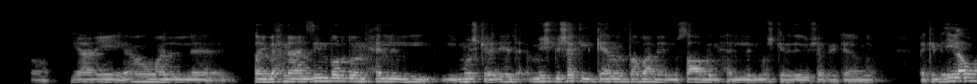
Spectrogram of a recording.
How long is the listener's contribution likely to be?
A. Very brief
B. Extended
A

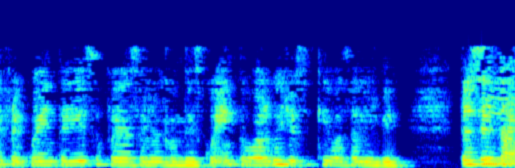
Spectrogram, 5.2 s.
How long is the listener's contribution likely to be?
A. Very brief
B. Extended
A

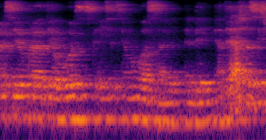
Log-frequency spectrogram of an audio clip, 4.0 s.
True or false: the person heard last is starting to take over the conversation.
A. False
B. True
A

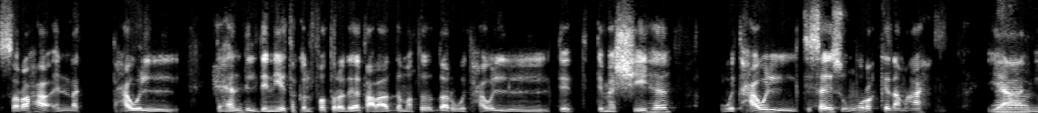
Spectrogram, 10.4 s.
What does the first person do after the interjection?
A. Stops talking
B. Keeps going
A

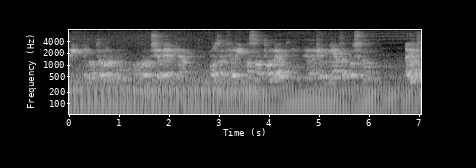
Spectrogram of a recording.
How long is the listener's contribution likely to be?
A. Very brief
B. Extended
B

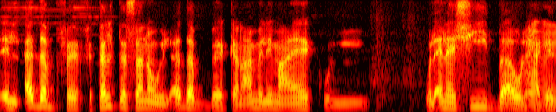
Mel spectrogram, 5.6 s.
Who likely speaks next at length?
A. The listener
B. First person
A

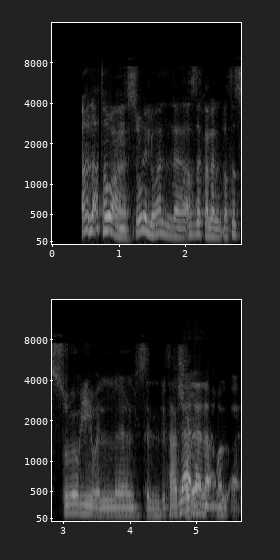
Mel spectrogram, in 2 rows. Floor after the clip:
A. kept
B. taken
B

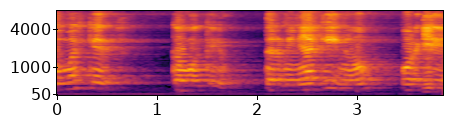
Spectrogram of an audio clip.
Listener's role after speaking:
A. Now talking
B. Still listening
A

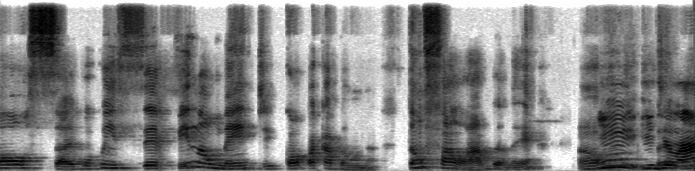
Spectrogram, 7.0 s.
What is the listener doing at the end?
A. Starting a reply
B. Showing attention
A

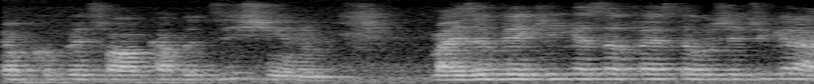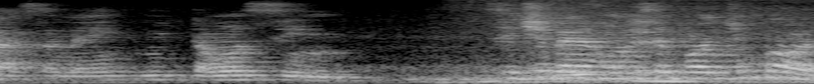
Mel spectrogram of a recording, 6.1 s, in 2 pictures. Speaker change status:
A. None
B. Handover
A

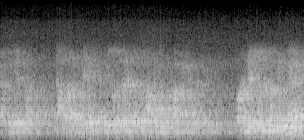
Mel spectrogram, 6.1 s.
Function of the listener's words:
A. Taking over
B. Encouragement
A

